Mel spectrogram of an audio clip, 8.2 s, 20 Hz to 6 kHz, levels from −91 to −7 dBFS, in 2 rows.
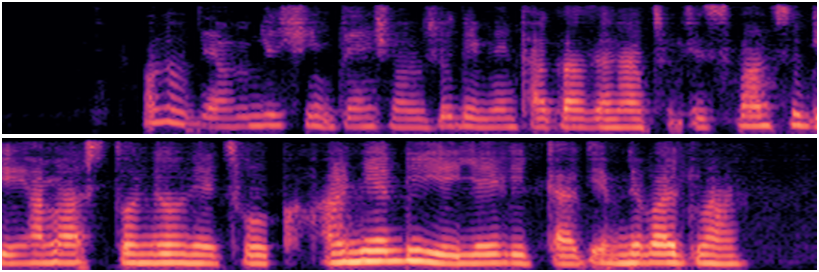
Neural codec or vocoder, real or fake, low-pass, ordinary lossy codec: codec, 16 kHz in and 24 kHz out, 0.6 kbps, FireRedTTS-2 codec; fake; 5.4 kHz; none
